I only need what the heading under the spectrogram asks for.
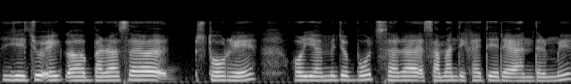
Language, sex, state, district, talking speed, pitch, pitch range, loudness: Hindi, female, Arunachal Pradesh, Longding, 210 wpm, 190 Hz, 185-200 Hz, -15 LUFS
